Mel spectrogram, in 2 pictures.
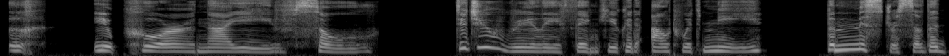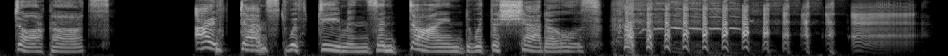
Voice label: character villainess

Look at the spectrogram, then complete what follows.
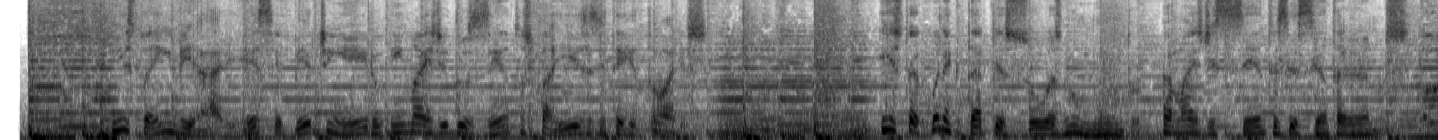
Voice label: international infomercial

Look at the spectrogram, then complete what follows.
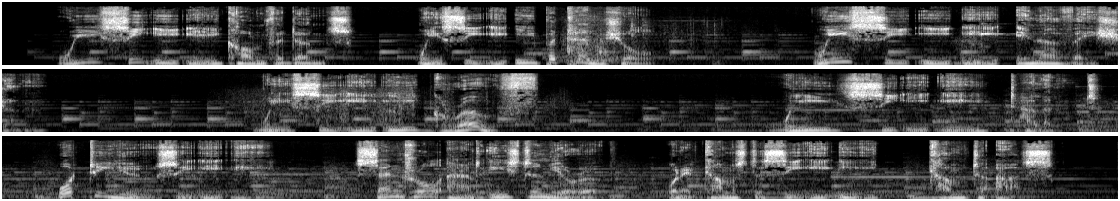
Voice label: Commercial TV Internet

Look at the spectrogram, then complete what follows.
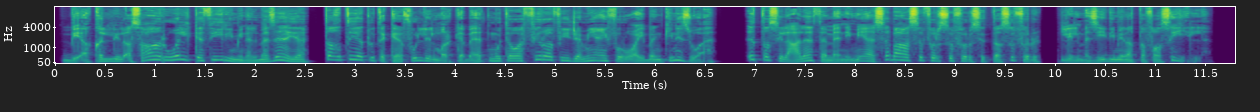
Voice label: Radio AD; Nizwa Bank

